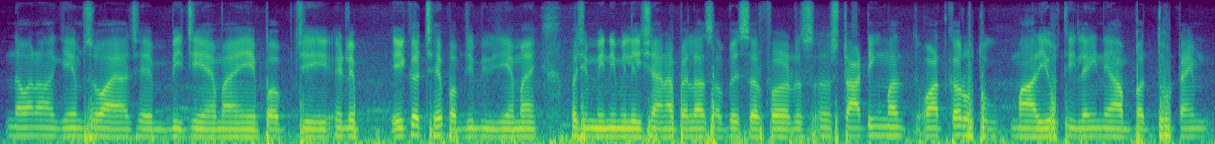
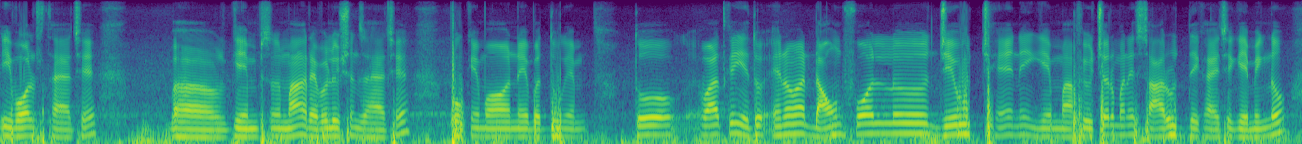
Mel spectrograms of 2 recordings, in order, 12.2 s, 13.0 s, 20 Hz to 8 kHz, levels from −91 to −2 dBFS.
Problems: constant background noise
